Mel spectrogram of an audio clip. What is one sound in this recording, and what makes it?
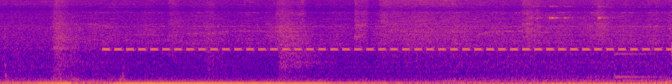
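A car warning chime beeps rapidly and steadily.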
